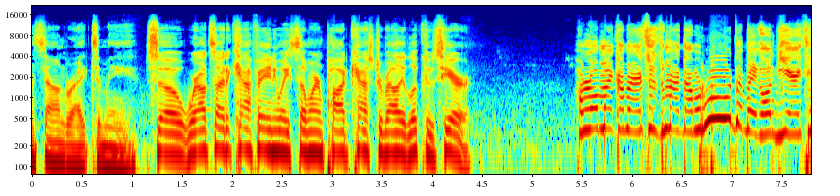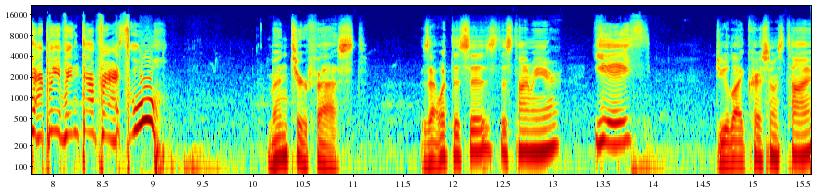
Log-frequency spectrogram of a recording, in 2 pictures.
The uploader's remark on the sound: podcasts live from Cafe Anyway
